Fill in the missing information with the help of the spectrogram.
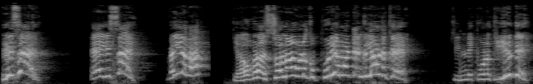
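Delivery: put-on furious shout at a naughty girl; angry yelling. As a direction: yell at her to come outside.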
